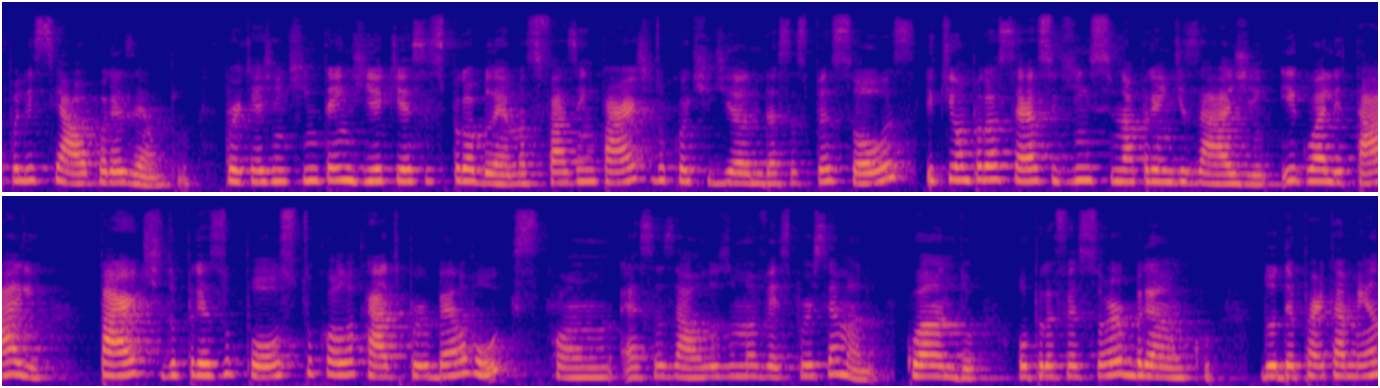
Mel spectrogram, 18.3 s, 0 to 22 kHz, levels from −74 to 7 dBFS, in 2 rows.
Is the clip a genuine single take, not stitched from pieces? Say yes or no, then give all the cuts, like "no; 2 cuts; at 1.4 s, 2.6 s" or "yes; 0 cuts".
no; 2 cuts; at 12.8 s, 15.1 s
